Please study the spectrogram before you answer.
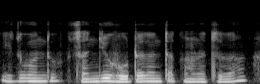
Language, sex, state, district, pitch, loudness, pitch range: Kannada, male, Karnataka, Bidar, 140 Hz, -15 LUFS, 130-145 Hz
